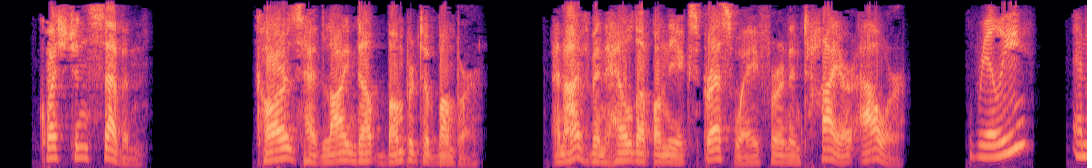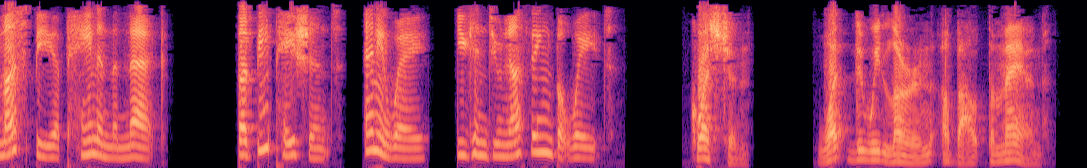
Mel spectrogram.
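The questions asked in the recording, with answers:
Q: What do we learn about the man?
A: He was stuck in a traffic jam for an hour.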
